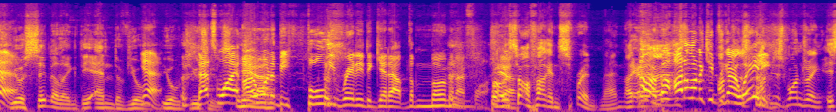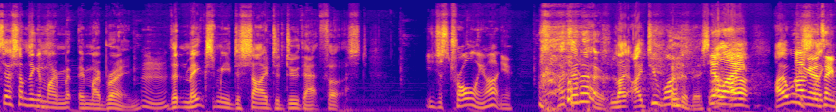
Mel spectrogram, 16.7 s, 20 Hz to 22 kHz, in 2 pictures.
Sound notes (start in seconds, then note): 13.7 laughing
